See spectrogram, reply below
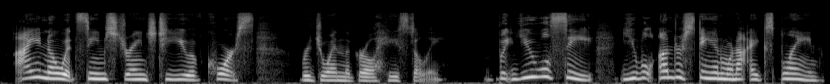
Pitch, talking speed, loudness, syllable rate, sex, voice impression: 240 Hz, 160 wpm, -19 LUFS, 4.7 syllables/s, female, very feminine, slightly young, slightly adult-like, thin, slightly tensed, powerful, bright, hard, clear, fluent, cute, slightly cool, intellectual, very refreshing, sincere, calm, friendly, reassuring, slightly unique, wild, slightly sweet, lively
